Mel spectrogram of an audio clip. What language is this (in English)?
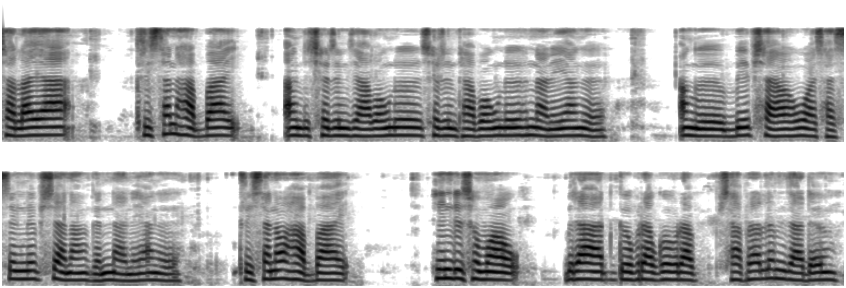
Bodo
